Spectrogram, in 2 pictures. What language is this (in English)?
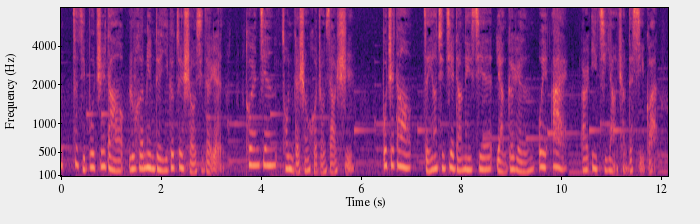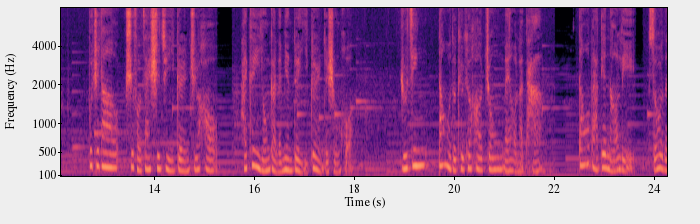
Chinese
